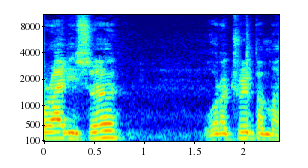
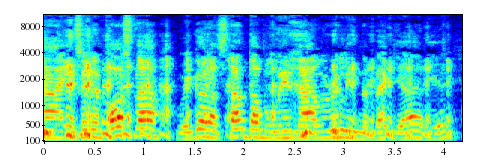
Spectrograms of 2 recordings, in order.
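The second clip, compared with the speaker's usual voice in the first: laughing; 4 semitones higher, 8 dB louder than usual. Real, not acted. Joking about an imposter guest.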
